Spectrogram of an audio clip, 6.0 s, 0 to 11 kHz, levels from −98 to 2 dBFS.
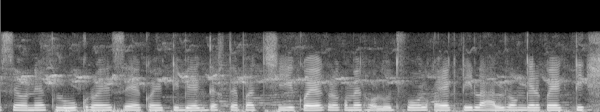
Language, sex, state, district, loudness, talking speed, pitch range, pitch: Bengali, female, Assam, Hailakandi, -14 LUFS, 150 wpm, 225-240 Hz, 235 Hz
